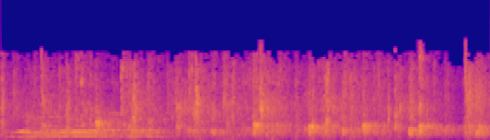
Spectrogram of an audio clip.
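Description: A short round of applause from an audience, with scattered, uneven claps for a couple of seconds and some voices calling out at the start.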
